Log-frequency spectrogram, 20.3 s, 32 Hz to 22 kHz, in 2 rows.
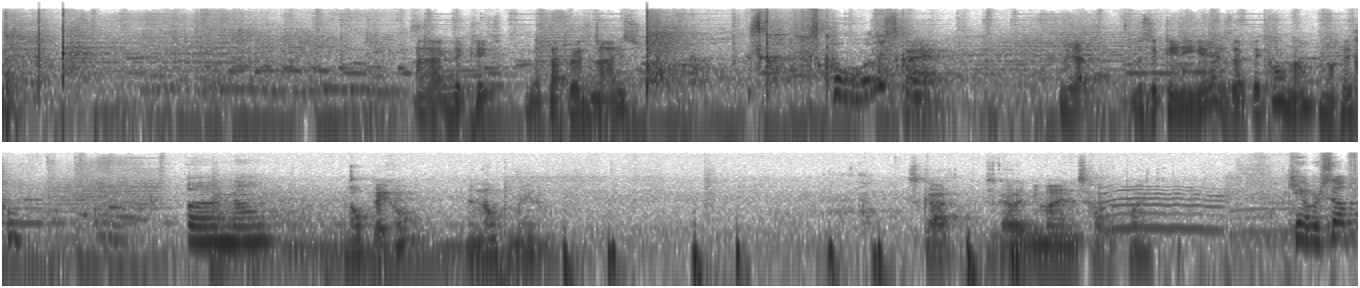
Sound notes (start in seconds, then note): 0.1 claps; 0.1 quirky music; 4.8 claps; 11.9 tense music; 15.3 heartbeat pumps; 18.3 somber music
